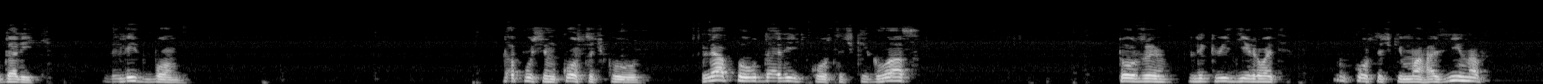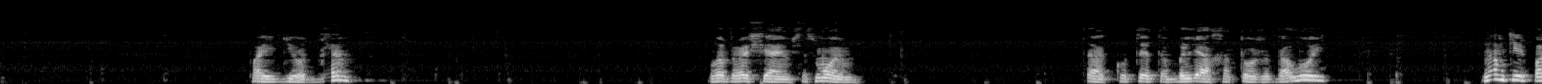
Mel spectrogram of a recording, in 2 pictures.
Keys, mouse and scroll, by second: 0.5 Delete, 3.0 middle click, 5.0 click, 6.4 Delete, 8.4 click, 8.7 Delete, 13.2 middle click, 13.9 click, 15.6 Delete, 17.2-18.4 middle drag, 19.6 middle click, 20.2 shift+middle click, 21.5 click, 23.2 middle click, 24.0 shift+middle click, 26.1 middle click, 27.2 Delete, 28.4 middle click, 29.6 shift+middle click.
